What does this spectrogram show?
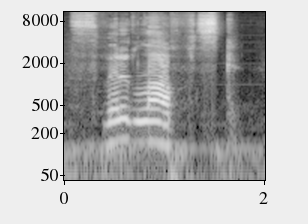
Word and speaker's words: Sverdlovsk: Sverdlovsk. It's you say it the way it's spelled.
